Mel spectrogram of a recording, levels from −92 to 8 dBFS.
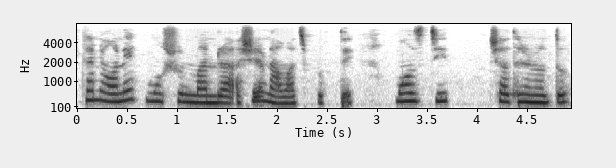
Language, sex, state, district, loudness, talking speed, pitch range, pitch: Bengali, female, West Bengal, Jhargram, -14 LUFS, 95 wpm, 245-295 Hz, 275 Hz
